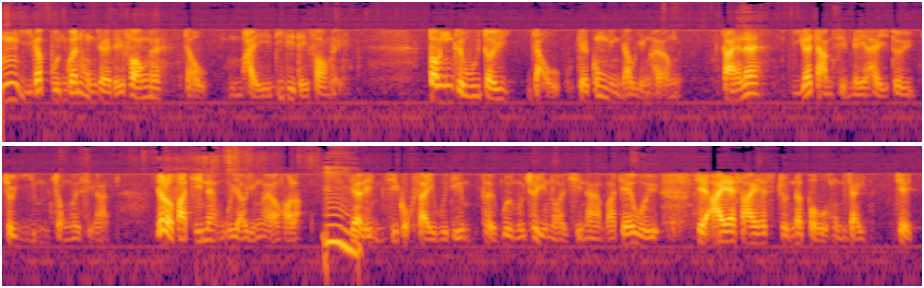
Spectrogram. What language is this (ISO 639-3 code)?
zho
